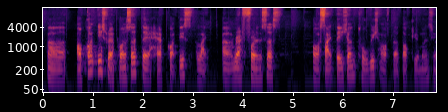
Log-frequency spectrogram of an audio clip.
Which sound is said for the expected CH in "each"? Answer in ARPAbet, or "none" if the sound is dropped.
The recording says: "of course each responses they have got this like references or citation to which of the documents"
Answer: S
